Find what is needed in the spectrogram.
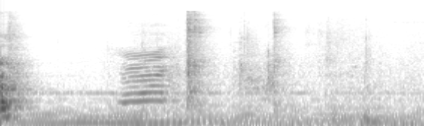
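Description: A voice says "OK" over a low, steady dramatic music drone, with a single short click about a second in.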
